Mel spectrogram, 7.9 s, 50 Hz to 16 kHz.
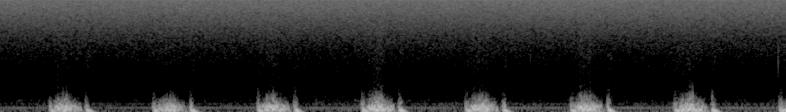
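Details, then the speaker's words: Innocent systolic murmur heard at the apex, second right intercostal space and neck, surprisingly loud in the neck despite low intensity; audio from a 1981 cardiac auscultation teaching course. "L’intensité du souffle dans le cou est surprenante."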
